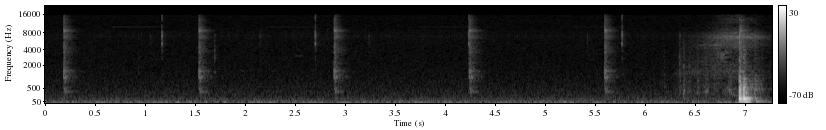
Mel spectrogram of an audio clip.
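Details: Gallagher S10/S16/S20 solar fence charger under repair, fed 6.7 volts: sharp dry clicks about every 1.3 seconds, one per pulse; output weak, tester needle barely moving.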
